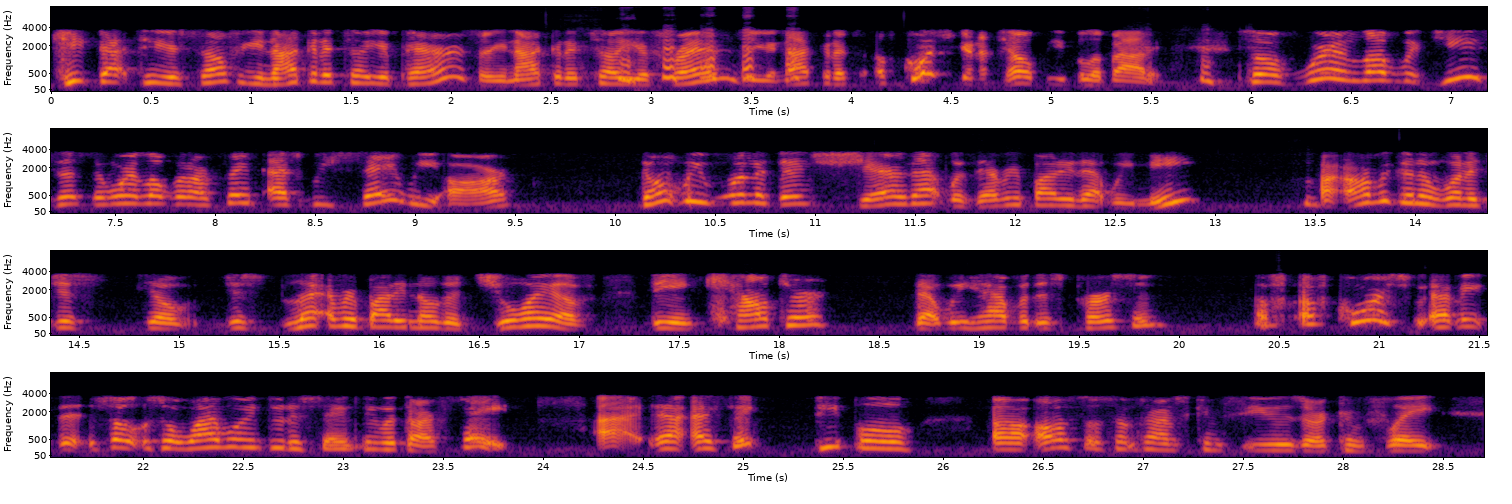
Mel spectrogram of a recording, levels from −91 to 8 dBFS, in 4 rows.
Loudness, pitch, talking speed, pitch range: -23 LUFS, 215 Hz, 245 wpm, 180-255 Hz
